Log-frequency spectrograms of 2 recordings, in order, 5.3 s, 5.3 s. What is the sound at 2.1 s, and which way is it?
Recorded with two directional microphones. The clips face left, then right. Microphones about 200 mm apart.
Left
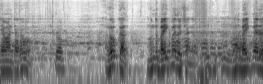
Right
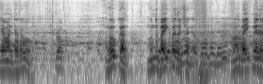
A man's voice, centre (ahead or behind).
